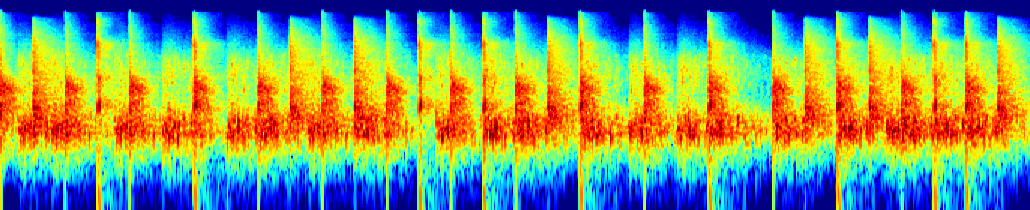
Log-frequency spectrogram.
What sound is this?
A noisy techno loop with claps and finger snaps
